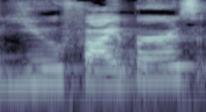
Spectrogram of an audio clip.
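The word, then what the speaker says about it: Ewe Fibers: Otherwise, I have ordered online from Fancy Tiger Crafts and U Fibers, spelled like the sheep, E-W-E.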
